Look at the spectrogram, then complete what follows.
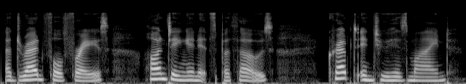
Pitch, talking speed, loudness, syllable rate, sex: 195 Hz, 140 wpm, -18 LUFS, 4.5 syllables/s, female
